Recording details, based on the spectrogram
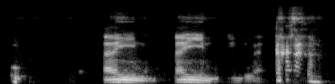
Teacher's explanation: Huruf ain merupakan huruf yang dikeluarkan dari katup epiglotis di tengah tenggorokan.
